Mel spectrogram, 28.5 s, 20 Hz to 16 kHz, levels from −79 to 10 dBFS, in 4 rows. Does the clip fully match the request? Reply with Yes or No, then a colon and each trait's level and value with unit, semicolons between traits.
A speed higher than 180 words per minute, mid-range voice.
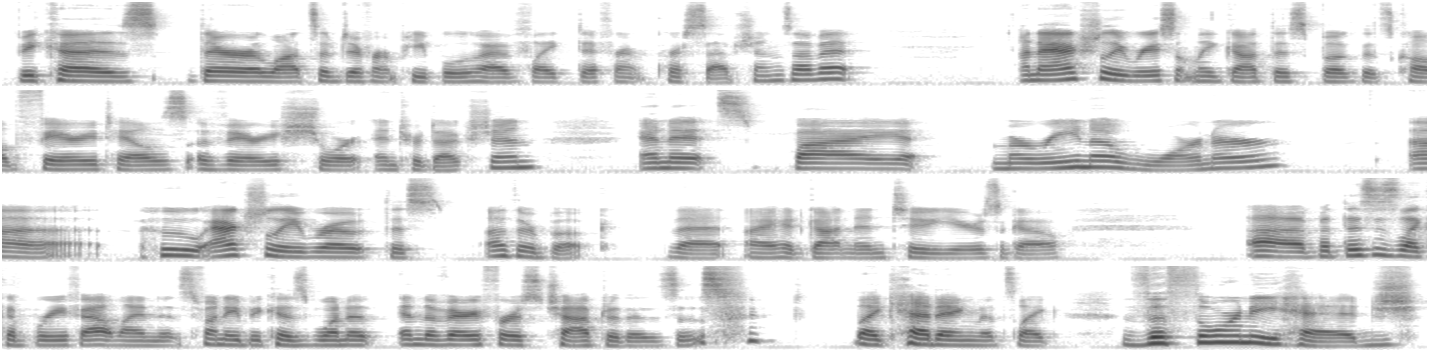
No: average, 160 wpm; medium, 175 Hz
